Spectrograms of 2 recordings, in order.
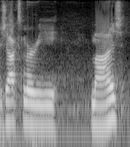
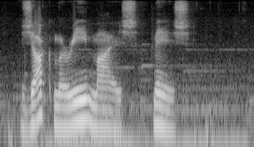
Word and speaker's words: Jacques Marie Mage: Okay, so it's Jacques Marie Mage. Jacques Marie Mage. That's the Google pronunciation. M-A-Y-J is the enunciation. So that would be Mage, right?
